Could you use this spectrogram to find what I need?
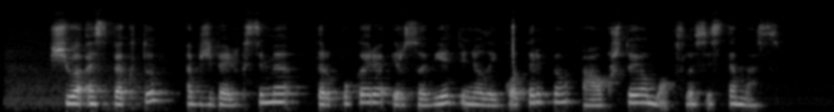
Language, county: Lithuanian, Vilnius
